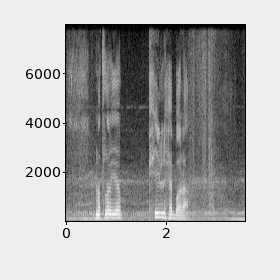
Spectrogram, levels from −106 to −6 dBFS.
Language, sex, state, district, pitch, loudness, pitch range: Hindi, male, Bihar, West Champaran, 115 Hz, -18 LUFS, 115-140 Hz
